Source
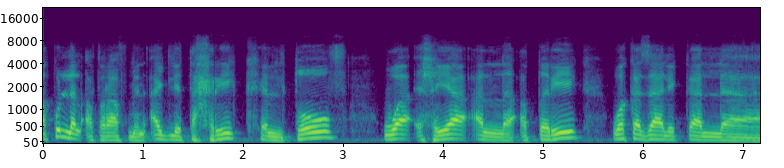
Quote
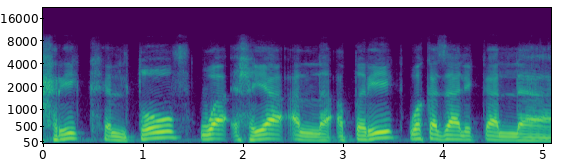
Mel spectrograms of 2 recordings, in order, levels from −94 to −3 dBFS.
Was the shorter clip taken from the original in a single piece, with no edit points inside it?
no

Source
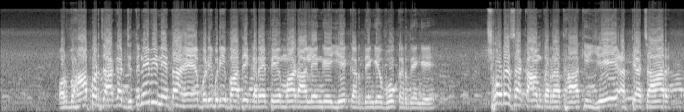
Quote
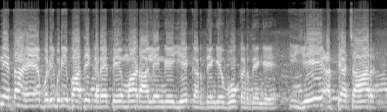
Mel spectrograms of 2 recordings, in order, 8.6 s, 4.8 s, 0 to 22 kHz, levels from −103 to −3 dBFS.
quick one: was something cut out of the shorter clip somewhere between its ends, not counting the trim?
yes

